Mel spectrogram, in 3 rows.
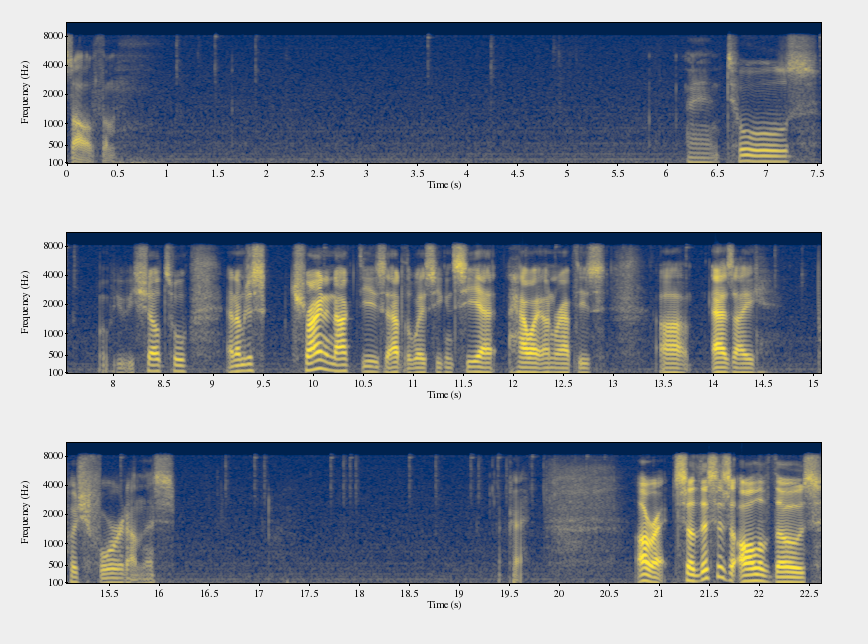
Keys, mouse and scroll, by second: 0.0-1.1 alt+drag, 1.1 alt+middle click, 1.5 alt+right click, 3.6-4.2 drag, 5.4 w, 7.5 click, 8.6 click, 10.1-12.1 drag, 12.4 alt+right click, 12.5-12.9 alt+middle drag, 13.1-13.7 alt+middle drag, 13.7-14.6 alt+drag, 14.6 alt+middle drag, 15.2-15.6 alt+middle drag, 15.6-16.7 drag, 16.7-17.0 middle drag, 17.0 click, 17.1-17.7 middle drag, 17.7 click, 17.9-18.5 middle drag, 18.5 click, 18.8-19.1 middle drag, 19.1 click, 19.2 middle drag, 19.4 click, 19.5 alt+middle drag, 19.7 alt+click, 19.9 alt+middle click, 20.2 alt+middle click, 20.3 alt+click, 20.5 alt+middle click, 22.2 middle click.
